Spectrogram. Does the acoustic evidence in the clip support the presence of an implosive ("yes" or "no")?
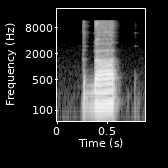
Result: yes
